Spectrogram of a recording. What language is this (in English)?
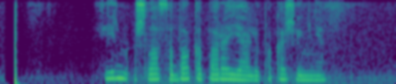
Russian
